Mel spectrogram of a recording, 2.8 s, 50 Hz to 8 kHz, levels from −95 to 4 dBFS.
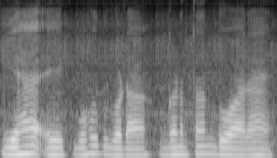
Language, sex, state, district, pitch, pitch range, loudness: Hindi, male, Uttar Pradesh, Saharanpur, 135 Hz, 125-140 Hz, -16 LUFS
